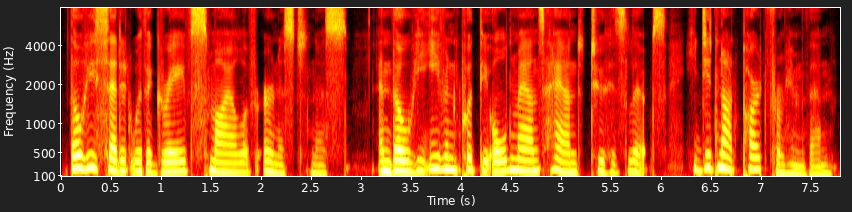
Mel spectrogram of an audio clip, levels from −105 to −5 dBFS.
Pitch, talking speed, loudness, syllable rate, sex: 175 Hz, 225 wpm, -19 LUFS, 4.8 syllables/s, female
